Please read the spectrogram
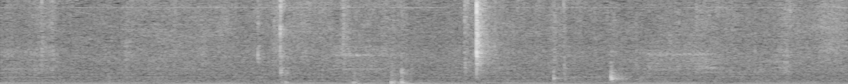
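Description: A handful of soft knocks and scrapes from a silicone spatula scooping thick, accelerated soap batter out of a plastic pitcher into a loaf mold, over a steady low hum.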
